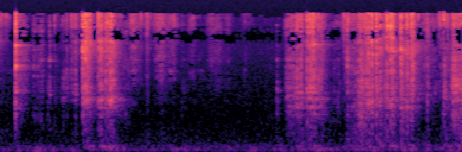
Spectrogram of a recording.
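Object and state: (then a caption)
Bar soap. A utility knife blade scrapes a solid cream bar of soap with a thin dark edge, held in the hand, until the bar is left bare. Bright, dry scraping and rasping strokes come in bursts, with a quieter stretch in the middle before a longer run of steady scraping.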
